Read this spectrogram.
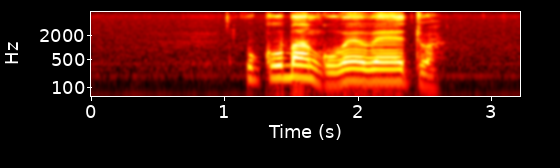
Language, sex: Xhosa, male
